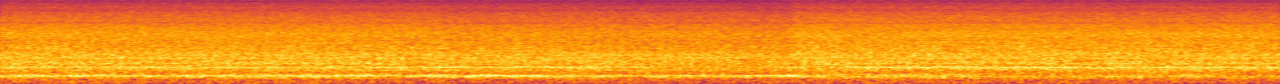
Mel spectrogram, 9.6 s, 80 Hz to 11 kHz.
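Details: Electric radiator cooling fan on the Old Hank project car: steady rushing airflow with a constant low hum. Strong draw, quieter than the 57 Chevy's fan, audible from inside the car.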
